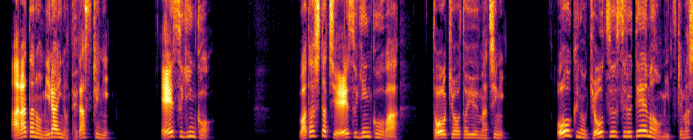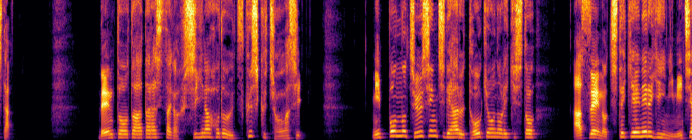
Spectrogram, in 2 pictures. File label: narration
